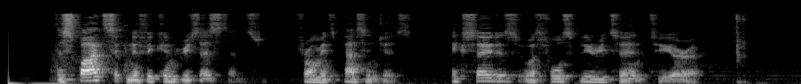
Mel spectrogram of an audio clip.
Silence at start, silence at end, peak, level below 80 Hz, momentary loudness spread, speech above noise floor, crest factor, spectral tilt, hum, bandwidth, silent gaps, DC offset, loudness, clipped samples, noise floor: 0.1 s; 0.6 s; 0 dBFS; -52 dBFS; 25 LU; 39 dB; 24 dB; -5 dB/octave; none; 11.5 kHz; none; under 0.1%; -23 LUFS; under 0.1%; -62 dBFS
